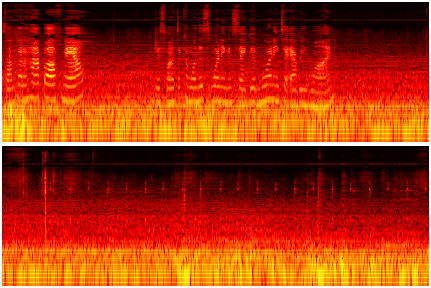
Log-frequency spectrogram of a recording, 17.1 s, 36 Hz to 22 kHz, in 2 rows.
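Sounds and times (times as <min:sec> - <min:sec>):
car road noise rumble: 0:00.0 - 0:17.0
light regular ticking: 0:09.1 - 0:17.0.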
